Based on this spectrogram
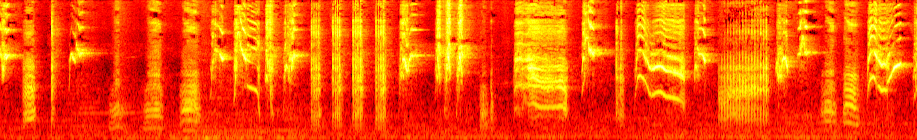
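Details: Javan myna song used as a training recording for other mynas: a varied run of sharp clicks, harsh squawks, broadband rasping bursts and rising and falling whistled notes, delivered rapidly and continuously.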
